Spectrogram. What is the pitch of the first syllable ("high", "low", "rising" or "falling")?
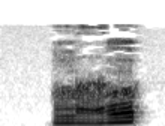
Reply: rising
